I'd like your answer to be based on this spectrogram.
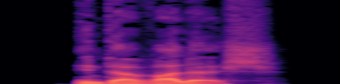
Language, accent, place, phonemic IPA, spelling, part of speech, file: German, Germany, Berlin, /ɪntɐˈvalɪʃ/, intervallisch, adjective, De-intervallisch.ogg
- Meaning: intervallic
